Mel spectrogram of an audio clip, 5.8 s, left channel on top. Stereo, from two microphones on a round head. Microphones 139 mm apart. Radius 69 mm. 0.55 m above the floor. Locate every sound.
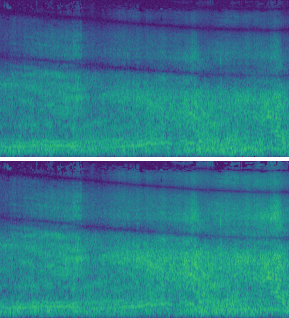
0.0 s a motorcycle: 15° right (ahead or behind); by 5.8 s 70° right (ahead or behind)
